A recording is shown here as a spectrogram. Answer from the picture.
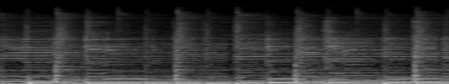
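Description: Live rock band playing an instrumental passage: electric guitars and bass over a drum kit keeping a steady beat.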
